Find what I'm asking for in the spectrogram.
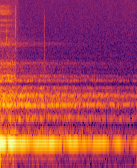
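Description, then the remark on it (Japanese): A church bell tolls once, its deep, low strike giving way to a long humming resonance that sustains softly and fades slowly, with no voices present. The bell is striking the hour at sunset over a wheat field. “どこからか教会の鐘の音が聞こえてくる。”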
